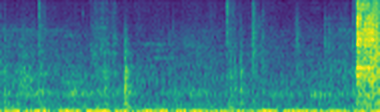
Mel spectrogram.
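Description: Light handling noise and a few faint clicks as a bundle of PC power cables is gathered and a plastic cable tie is threaded around it inside a computer case.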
